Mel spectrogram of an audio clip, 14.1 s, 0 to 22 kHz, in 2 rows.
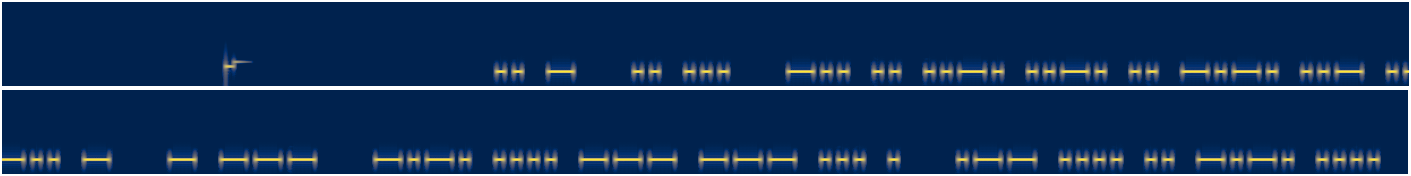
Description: Morse code, heard as a keyed tone, about 28 wpm, 700 Hz. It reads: IT IS DIFFICULT TO CHOOSE WHICH
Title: Sentences from Top 1000 Words - Review Part 3 - 28wpm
